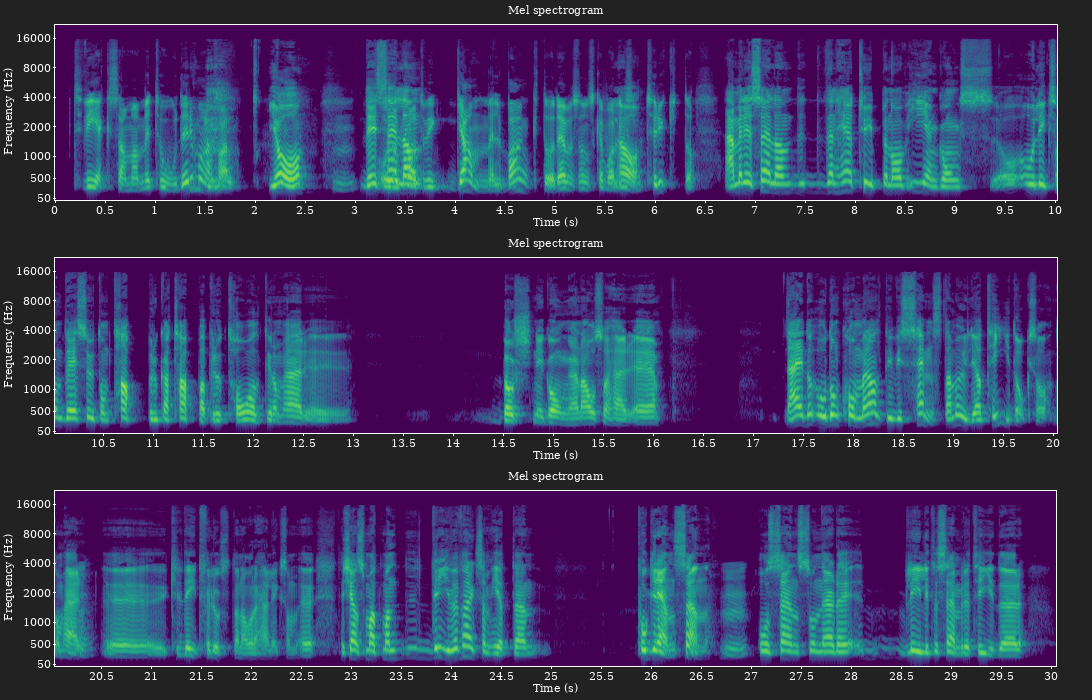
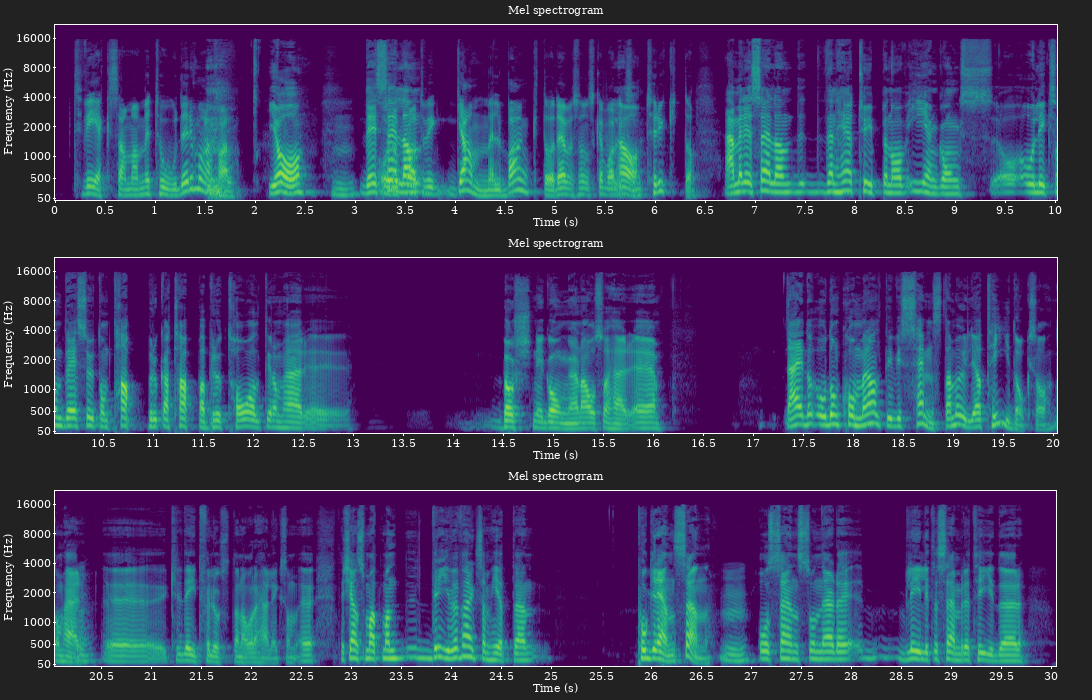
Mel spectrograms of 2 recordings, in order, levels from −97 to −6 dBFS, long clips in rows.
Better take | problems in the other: second | thin; very; fading below 300 Hz

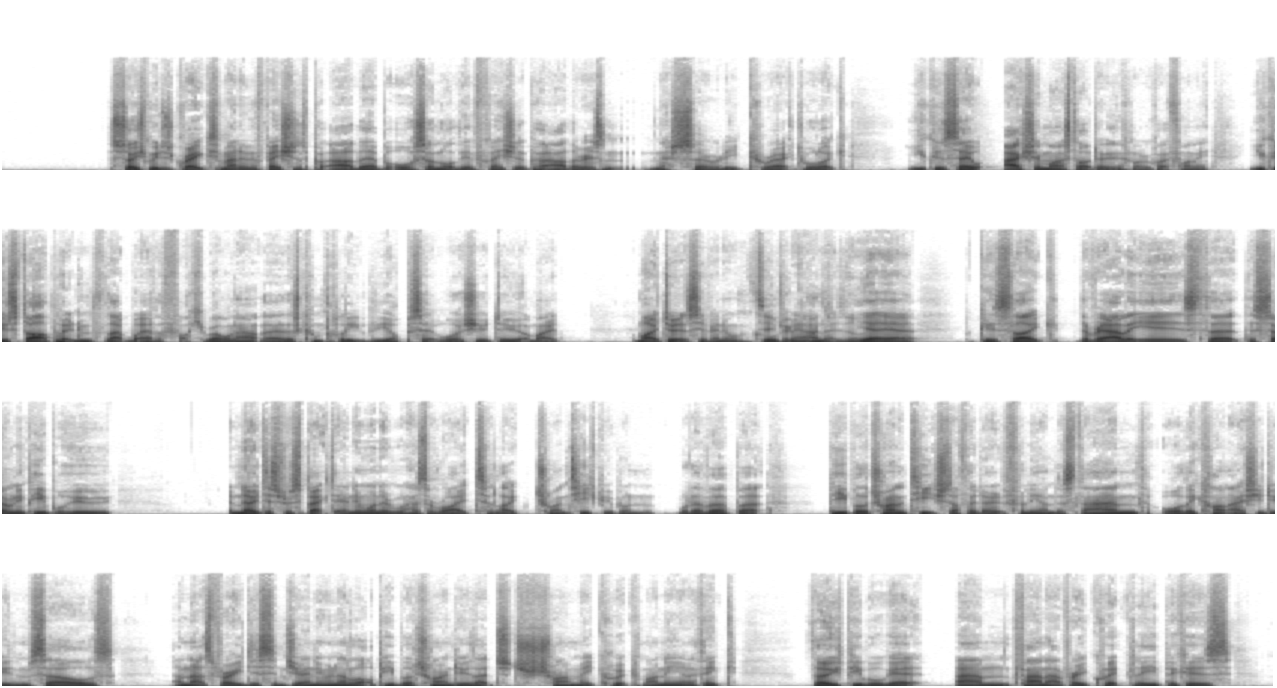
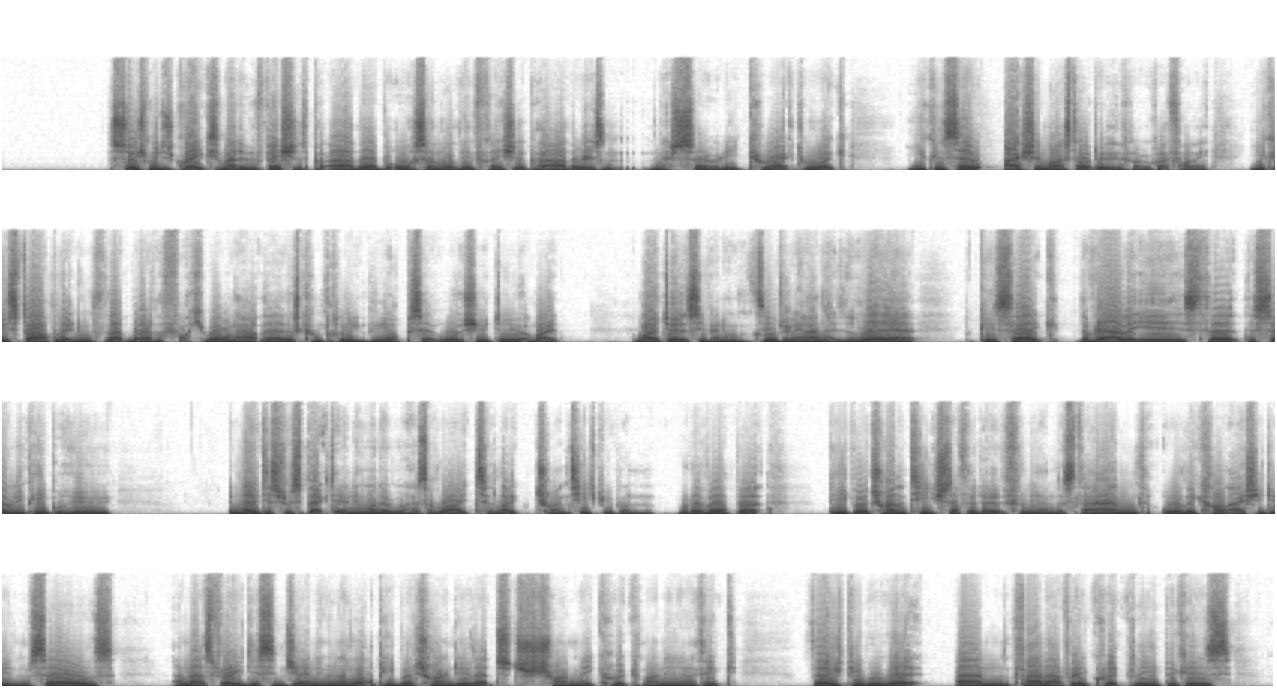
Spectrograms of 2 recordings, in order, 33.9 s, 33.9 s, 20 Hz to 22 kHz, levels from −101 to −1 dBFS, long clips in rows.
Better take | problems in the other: first | distortion; heavy; 6 dB below the speech

